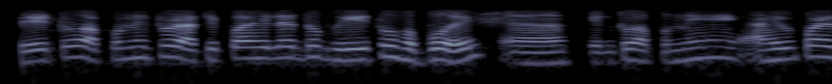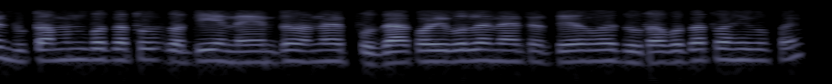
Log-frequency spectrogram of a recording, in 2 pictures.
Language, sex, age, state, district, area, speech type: Assamese, male, 18-30, Assam, Kamrup Metropolitan, urban, conversation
